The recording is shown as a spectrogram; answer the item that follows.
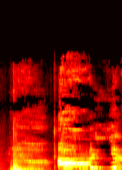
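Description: A woman's drawn-out, high-pitched vocal exclamation, held for about a second and starting a little after a short breathy burst.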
